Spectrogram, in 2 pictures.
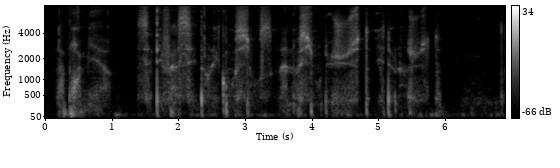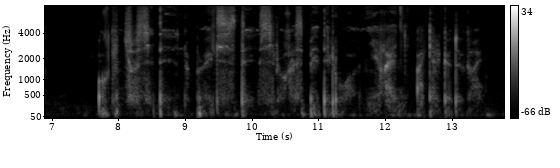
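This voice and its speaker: The voice is a whisper, delivered very slowly. Pauses are long and frequent. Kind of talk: whispered ASMR reading of an essay. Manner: whispered.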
